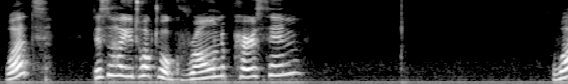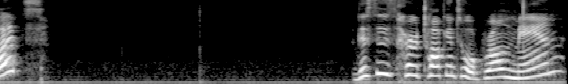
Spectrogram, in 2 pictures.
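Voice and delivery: can't believe what he's hearing; indignant disbelief. Real, not acted. Host reacting to how she talks to a grown man, indignant disbelief.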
